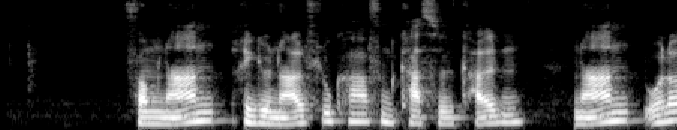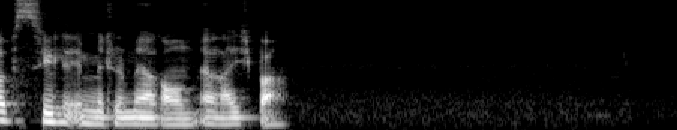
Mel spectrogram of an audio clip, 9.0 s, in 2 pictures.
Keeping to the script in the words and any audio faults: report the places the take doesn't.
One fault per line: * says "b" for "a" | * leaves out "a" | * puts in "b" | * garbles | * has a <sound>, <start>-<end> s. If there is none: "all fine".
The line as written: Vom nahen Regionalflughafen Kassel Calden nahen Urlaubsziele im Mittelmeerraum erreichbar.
all fine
